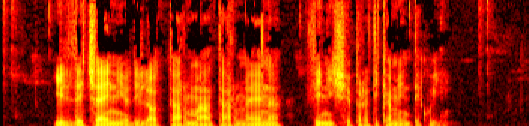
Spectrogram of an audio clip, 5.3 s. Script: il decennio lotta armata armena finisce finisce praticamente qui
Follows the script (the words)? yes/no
no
